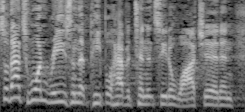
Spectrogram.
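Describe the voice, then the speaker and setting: The speaker moves at a fairly quick pace with lively intonation. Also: man. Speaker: pastor. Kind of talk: sermon. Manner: fast; animated.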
